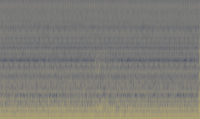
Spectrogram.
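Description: Steady low electrical mains hum, unchanging, with nothing else heard.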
